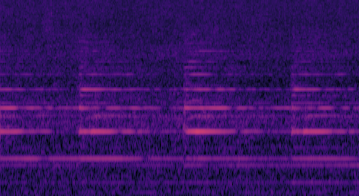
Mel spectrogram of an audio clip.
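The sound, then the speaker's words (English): The Nassau Hall bell at Princeton University tolls three times at slow, even intervals, each deep resonant strike ringing into the next, with no voices. “The Nassau Haw Bell.”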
